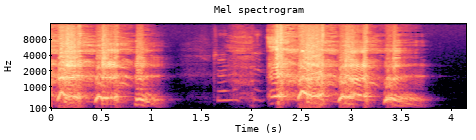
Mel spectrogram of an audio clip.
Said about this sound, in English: I get like this, I sometimes go through cough, I just get cough attacks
